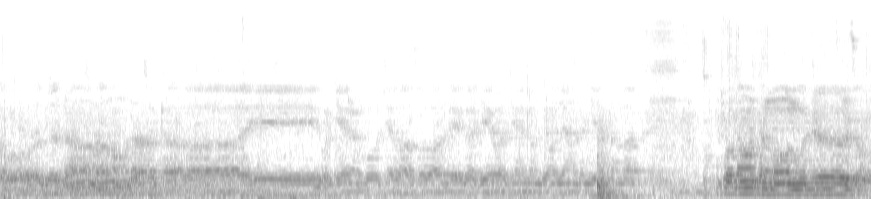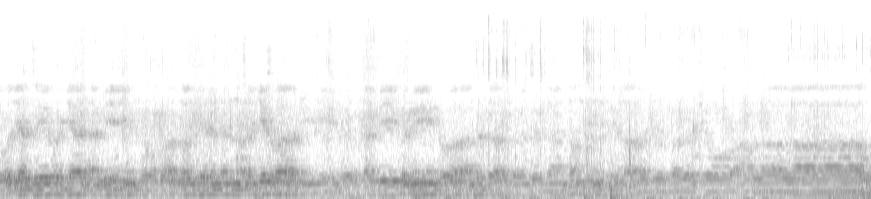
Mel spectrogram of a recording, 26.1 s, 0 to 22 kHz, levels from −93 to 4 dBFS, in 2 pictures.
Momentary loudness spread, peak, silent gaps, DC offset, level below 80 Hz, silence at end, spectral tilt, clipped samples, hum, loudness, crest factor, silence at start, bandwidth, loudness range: 13 LU; -36 dBFS; none; under 0.1%; -70 dBFS; 0 s; -7 dB/octave; under 0.1%; none; -54 LUFS; 18 dB; 0 s; 16 kHz; 10 LU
